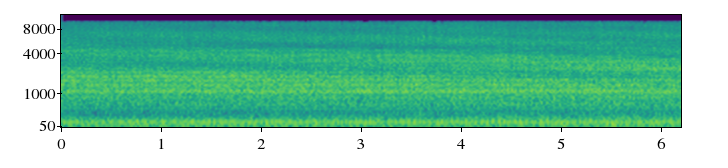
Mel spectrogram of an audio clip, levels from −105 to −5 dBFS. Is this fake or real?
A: real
